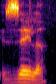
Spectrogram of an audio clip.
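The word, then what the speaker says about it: Seele: kind of h zela another zed instead of an s basically zela zein nent after him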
